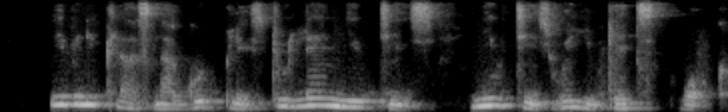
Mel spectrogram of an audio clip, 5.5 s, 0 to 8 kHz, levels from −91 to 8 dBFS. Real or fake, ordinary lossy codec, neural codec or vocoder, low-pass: real; Opus, 16 kbps; none; 7.2 kHz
